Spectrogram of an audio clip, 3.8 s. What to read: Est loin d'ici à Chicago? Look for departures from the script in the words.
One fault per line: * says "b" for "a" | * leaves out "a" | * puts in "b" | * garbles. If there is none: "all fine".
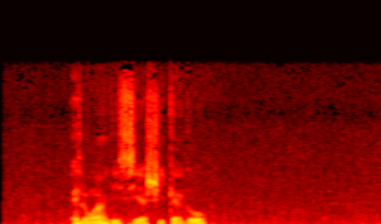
all fine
